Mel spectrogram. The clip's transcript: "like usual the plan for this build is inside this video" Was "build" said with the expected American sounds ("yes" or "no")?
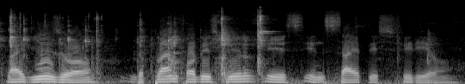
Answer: no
